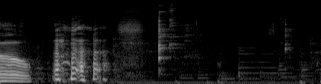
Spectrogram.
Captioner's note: laughing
